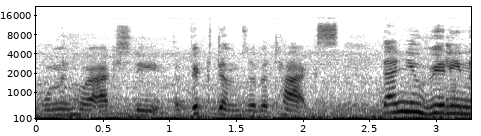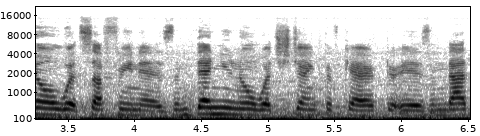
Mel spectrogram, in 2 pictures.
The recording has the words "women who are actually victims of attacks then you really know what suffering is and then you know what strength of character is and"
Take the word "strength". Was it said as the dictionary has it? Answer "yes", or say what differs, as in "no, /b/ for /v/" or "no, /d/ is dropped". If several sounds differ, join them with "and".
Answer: yes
